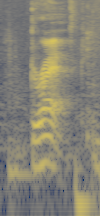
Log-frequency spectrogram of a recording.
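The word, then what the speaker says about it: draught: know just different right I'm talking about draft d-r-a-u-g-h-t it's pronounced exactly the same as draft it is literally just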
